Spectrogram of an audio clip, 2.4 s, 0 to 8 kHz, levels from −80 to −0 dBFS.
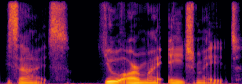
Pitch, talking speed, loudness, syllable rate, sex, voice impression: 95 Hz, 150 wpm, -20 LUFS, 5.2 syllables/s, male, masculine, adult-like, slightly thin, relaxed, slightly weak, slightly soft, slightly raspy, slightly calm, mature, slightly friendly, unique, slightly wild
